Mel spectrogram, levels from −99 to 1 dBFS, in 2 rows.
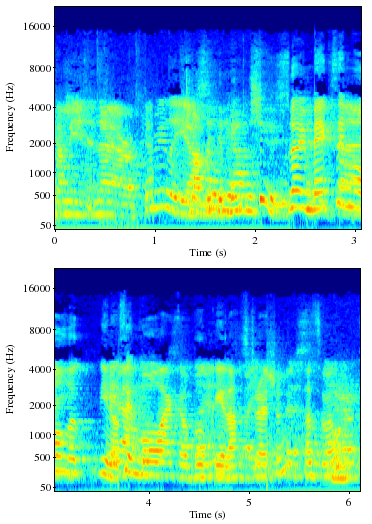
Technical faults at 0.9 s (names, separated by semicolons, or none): compressed frames skipped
